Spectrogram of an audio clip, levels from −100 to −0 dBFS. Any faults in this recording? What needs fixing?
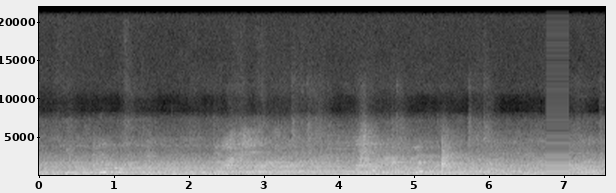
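A system hang loop at 6.76–7.06 s repeats one 10 ms slice 30 times, giving a 100 Hz buzz. The waveform shows identical repeating cycles, and the spectrogram shows even horizontal lines every 100 Hz. About a third of a second of sound is lost. To prevent it, use a watchdog that mutes the output when the audio driver stops refilling the ring buffer.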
